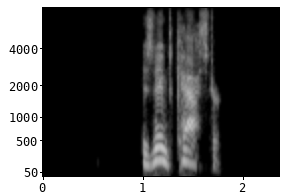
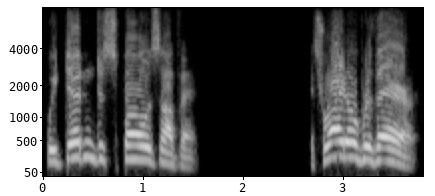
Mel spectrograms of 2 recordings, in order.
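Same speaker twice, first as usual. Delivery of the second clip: higher, pushy interruption; Yuri cutting in; 4 semitones higher than usual. Acted. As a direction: blurt it out from the back. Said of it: "Yuri in the back goes".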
